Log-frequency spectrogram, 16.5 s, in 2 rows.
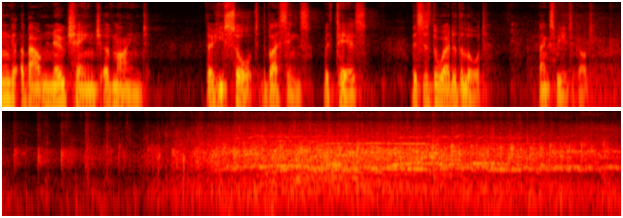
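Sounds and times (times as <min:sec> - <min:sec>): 
speech: 0:00.0 - 0:02.0, 0:02.7 - 0:06.6, 0:07.2 - 0:08.0
audience applause: 0:08.0 - 0:16.5
cheering: 0:10.4 - 0:16.5.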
